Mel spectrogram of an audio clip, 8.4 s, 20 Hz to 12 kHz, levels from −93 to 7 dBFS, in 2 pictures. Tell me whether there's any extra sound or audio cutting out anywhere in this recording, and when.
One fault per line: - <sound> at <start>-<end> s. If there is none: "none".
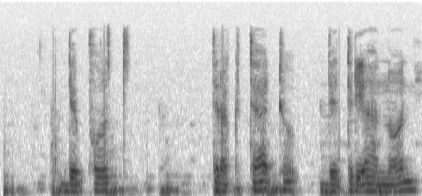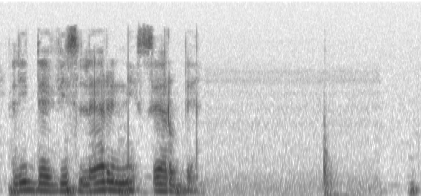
- thud at 7.5-7.9 s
